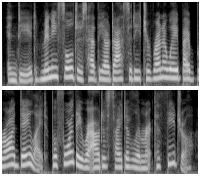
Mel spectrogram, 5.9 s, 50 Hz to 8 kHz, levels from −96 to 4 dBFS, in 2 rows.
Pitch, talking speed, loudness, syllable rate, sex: 245 Hz, 215 wpm, -20 LUFS, 6.4 syllables/s, female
